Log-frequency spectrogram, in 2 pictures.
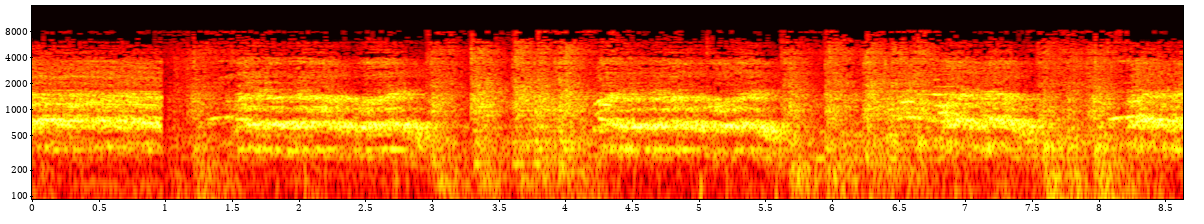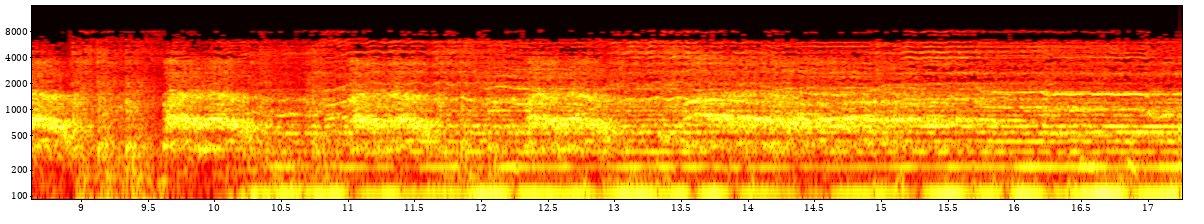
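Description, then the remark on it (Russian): A large crowd of football fans roars and chants wildly in unison, loud, with heavy thuds in the mix; a deep droning bass rises beneath them partway through. “Настоящий фанат футбола – это особый стиль жизни, особая татуировка и прическа, желательно бритая голова и идеология скинхедов, агрессия и тайные ритуалы, ненависть к чужакам – и сходки с диким ревом.”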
